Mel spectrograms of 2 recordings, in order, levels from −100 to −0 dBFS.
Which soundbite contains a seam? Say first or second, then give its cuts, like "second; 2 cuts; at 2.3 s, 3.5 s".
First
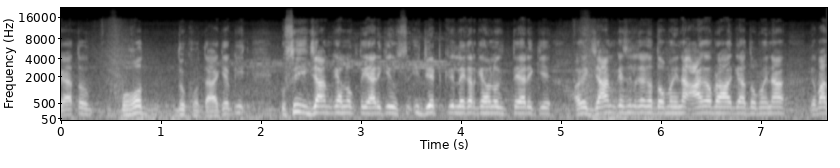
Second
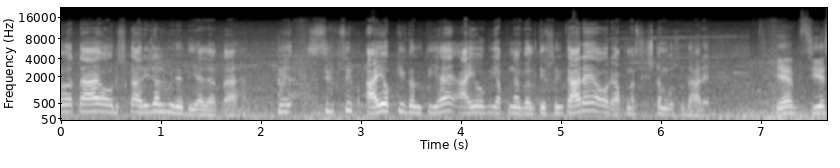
second; 2 cuts; at 2.1 s, 6.8 s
